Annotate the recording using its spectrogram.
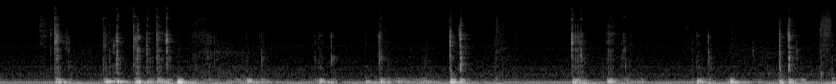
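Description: Typing on a computer keyboard: irregular runs of keystrokes, over a steady low hum.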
